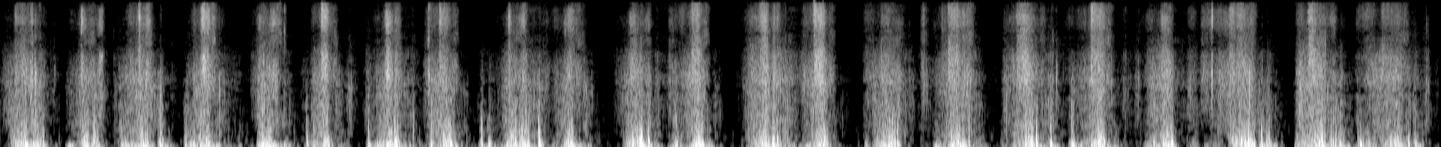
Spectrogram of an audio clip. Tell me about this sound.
Walk Snow
A 'walking through snow' foley element.
walk, snow, crunch, foley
